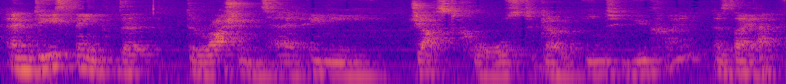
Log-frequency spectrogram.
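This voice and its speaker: A man's voice: medium pitch, normal speed, darkish tone. A man interviewing conversationally, putting tentative, carefully worded questions. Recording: very echoey, distant, faint noise.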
